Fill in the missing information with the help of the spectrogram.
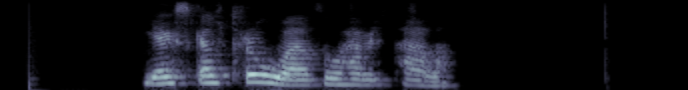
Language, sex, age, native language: Icelandic, female, 30-39, Icelandic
